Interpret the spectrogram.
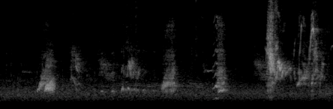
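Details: European starlings stopping for a morning bath give a loose series of squeaky chirps, rasps and short whistles, about one burst a second, with a brief louder squawking cluster near the end.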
